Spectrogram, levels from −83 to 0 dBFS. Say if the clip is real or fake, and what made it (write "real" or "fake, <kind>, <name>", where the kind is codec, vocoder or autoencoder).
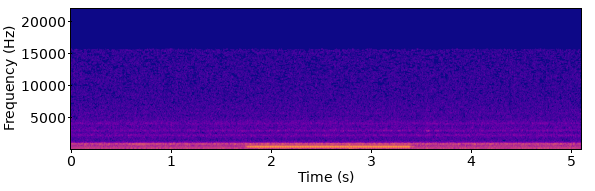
real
